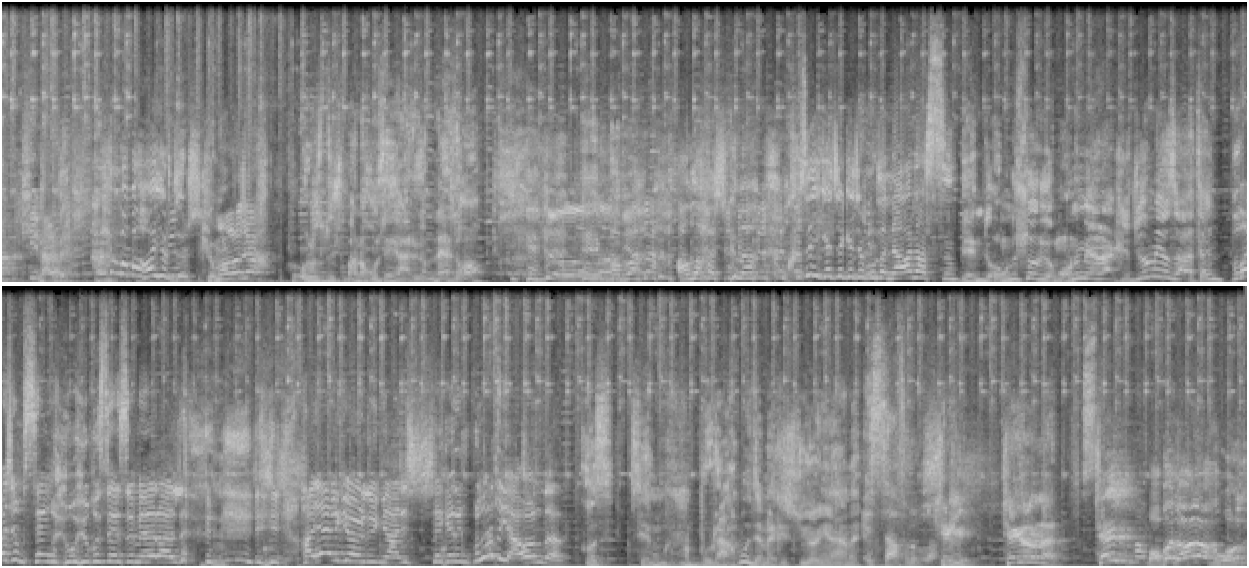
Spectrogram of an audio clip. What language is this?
Turkish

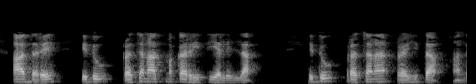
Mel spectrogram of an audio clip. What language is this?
Kannada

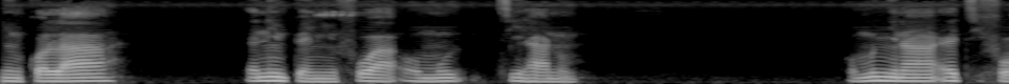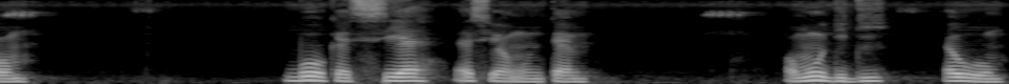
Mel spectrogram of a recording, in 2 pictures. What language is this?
Akan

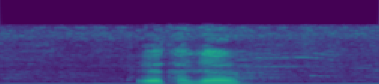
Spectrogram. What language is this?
Santali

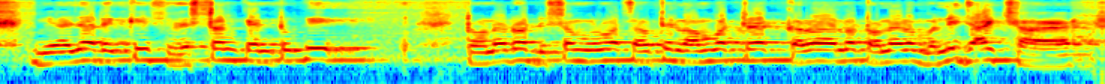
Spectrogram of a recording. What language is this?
Gujarati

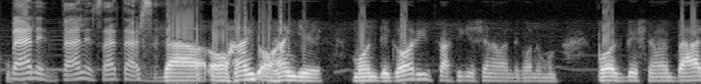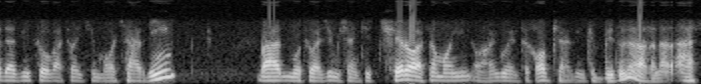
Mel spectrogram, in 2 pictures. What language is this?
Persian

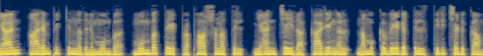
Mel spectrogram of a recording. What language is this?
Malayalam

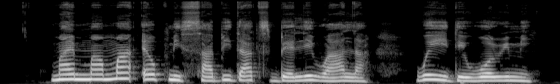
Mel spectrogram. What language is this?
Nigerian Pidgin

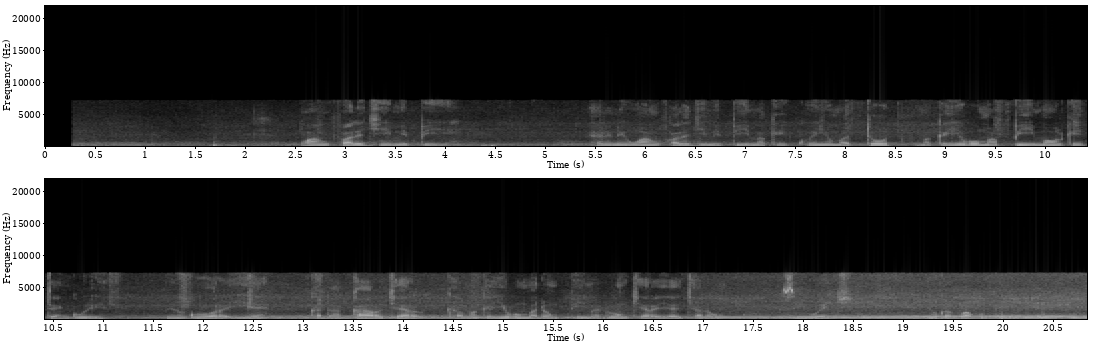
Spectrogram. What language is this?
Acoli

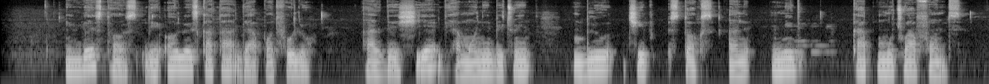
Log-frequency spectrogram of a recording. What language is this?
Nigerian Pidgin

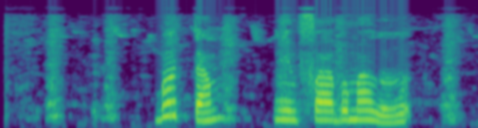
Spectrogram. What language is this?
Mungaka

